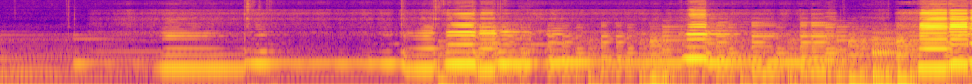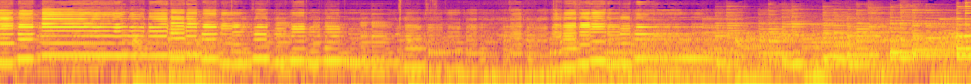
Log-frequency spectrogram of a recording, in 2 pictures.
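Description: Clarinet and grand piano playing jazz as a duo. Sustained piano chords open, then the clarinet's melody runs over busier piano accompaniment, and the music grows steadily louder.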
